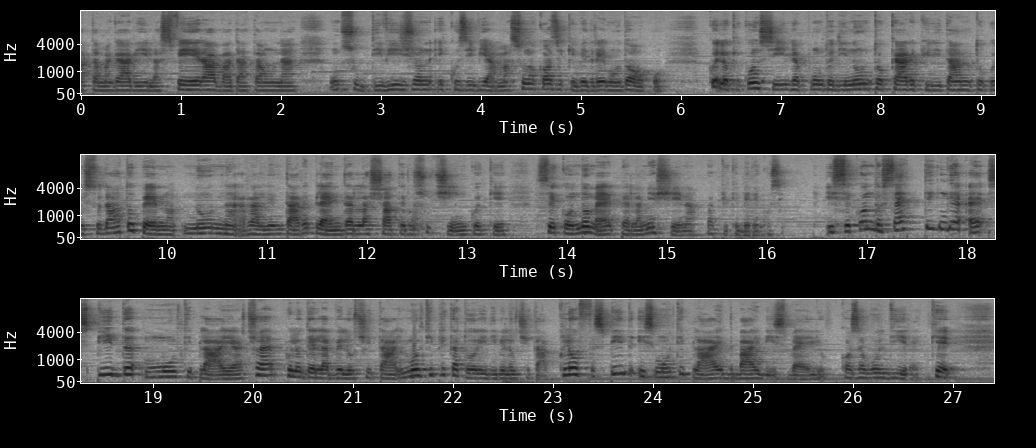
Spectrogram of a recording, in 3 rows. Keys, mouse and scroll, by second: 2.3-4.9 middle drag, 4.9-5.9 drag, 5.9-6.6 scroll down 1, 6.6-8.6 middle drag, 8.6-11.6 drag, 12.5 space, 14.1 middle click, 14.7 scroll up 2, 15.1 space, 16.4-19.1 drag.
